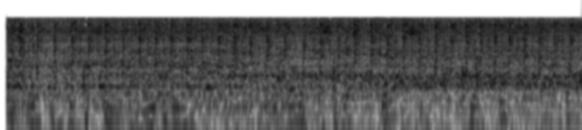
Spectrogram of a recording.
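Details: Steady airy sucking hiss over an even idle with no change in pitch, found while changing the fuel lines; it is a vacuum leak.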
